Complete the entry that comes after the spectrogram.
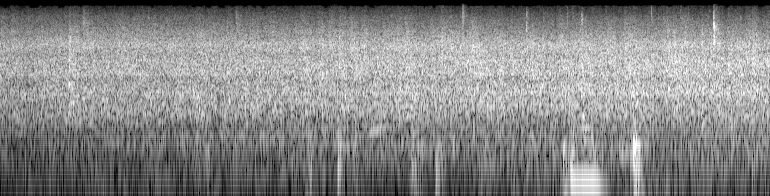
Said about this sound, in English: the rain's coming down a bit harder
